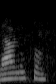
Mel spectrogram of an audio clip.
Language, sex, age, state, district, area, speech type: Urdu, female, 60+, Bihar, Gaya, urban, conversation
